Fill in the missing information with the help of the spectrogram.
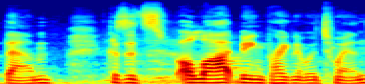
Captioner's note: people laughing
